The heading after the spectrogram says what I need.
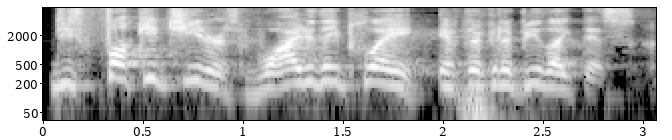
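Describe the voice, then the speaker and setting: A man's voice: high-pitched, lively intonation, fairly quick, sharp tone, a little hiss or hum. A man teasing a friend on a casual podcast, with a mocking tone. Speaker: podcast co-host.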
